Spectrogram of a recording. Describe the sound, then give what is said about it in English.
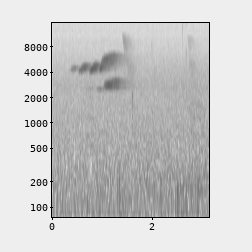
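A sped-up bird song, an accelerated version of the 'Beer Beer Bees' song: a single quick, high, buzzy trill lasting about a second, followed by faint steady background hiss with no voices. “So this is an accelerated version of the Beer Beer Bees song.”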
